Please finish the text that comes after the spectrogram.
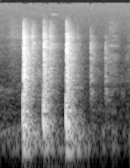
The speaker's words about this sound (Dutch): Ik weet het nog, ik weet het nog als de dag van vandaag. En toen klopte ik aan.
